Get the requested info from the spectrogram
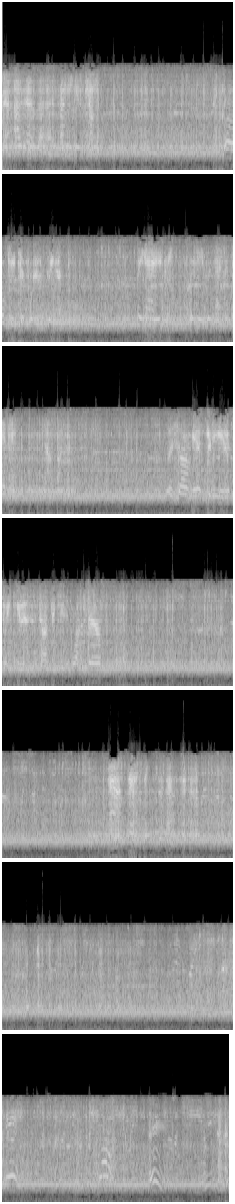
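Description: Muffled, unintelligible voices, police radio chatter, inside a moving patrol car, over a steady hum, all heard thin and narrow through the in-car camera's audio.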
